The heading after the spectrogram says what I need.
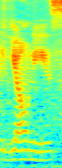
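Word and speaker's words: Johne's: testing results from is called yoni's or it's spelled like john's yones is a disease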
